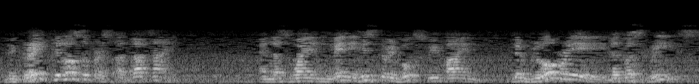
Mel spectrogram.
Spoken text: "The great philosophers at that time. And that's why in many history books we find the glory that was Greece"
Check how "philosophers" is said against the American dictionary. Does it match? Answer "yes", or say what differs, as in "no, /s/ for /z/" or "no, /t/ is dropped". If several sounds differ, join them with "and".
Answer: no, /s/ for /z/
